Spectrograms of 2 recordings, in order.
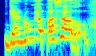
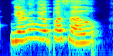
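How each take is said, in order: First: Laughing. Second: Said in the usual way. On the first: Real, not acted. Laughs while admitting it.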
